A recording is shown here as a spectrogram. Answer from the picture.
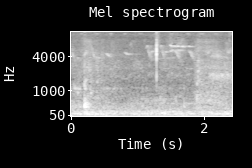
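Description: Quiet outdoor background with a few faint, high bird chirps in the second half and a single light click just past the middle.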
